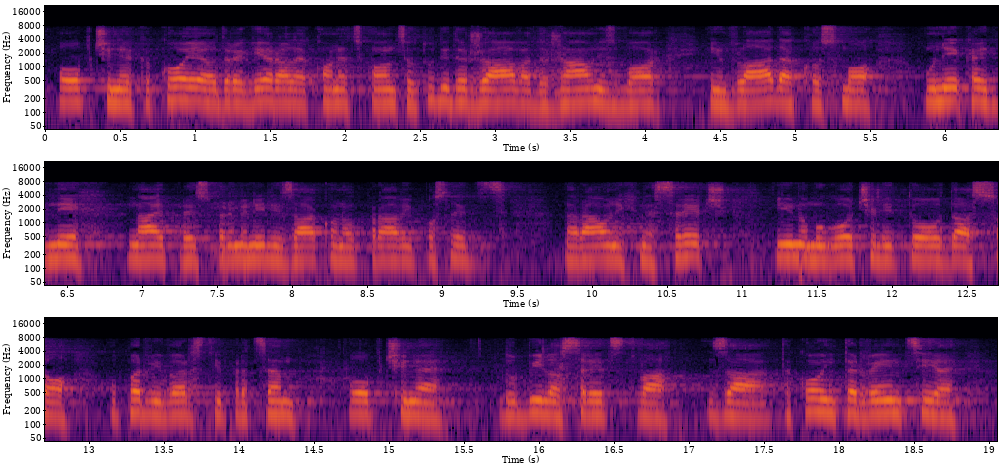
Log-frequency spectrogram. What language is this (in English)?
Slovenian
